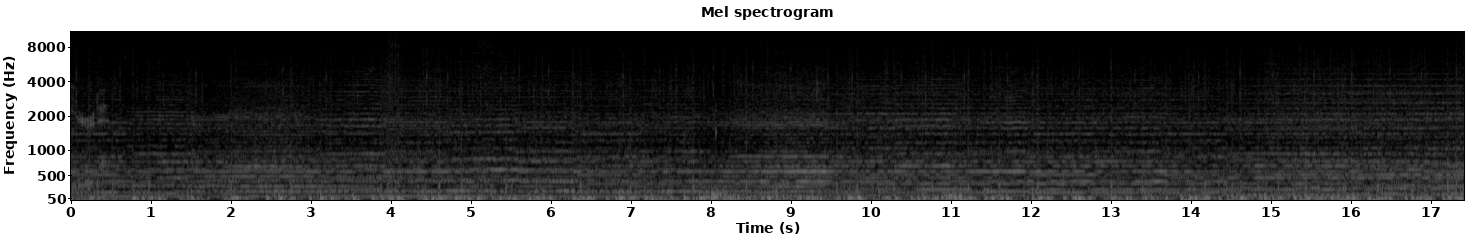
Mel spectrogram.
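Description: Horse hooves clip-clop steadily while riding in the video game Tainted Grail: The Fall of Avalon, a continuous galloping rhythm heard fairly quietly and alone.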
